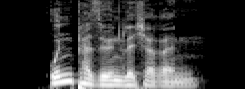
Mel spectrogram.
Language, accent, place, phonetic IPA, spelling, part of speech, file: German, Germany, Berlin, [ˈʊnpɛɐ̯ˌzøːnlɪçəʁən], unpersönlicheren, adjective, De-unpersönlicheren.ogg
- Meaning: inflection of unpersönlich: 1. strong genitive masculine/neuter singular comparative degree 2. weak/mixed genitive/dative all-gender singular comparative degree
